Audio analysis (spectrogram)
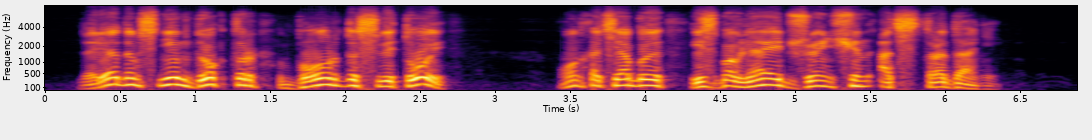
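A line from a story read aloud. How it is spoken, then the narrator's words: Shouted out. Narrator (Russian): Кто-то выкрикнул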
